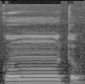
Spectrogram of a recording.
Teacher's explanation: نون کو پاز کر کے ناک سے آواز نکالنی ہے، اپنے اخفا کرنا ہے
